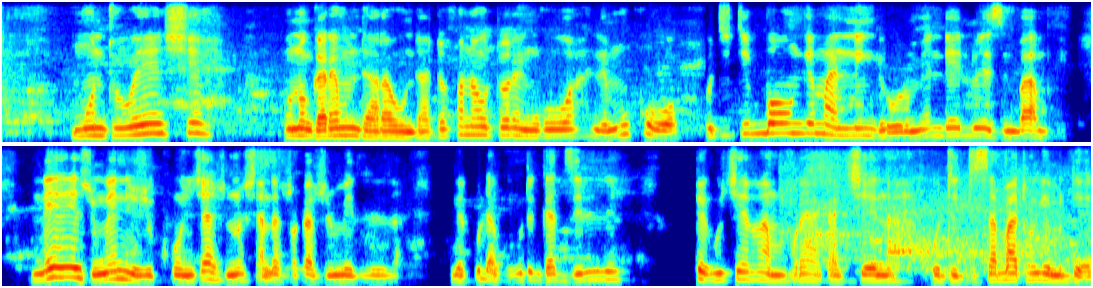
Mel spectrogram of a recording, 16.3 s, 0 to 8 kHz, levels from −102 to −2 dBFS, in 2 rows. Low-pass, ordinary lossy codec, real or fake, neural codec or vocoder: 7.2 kHz; Opus, 32 kbps; real; none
